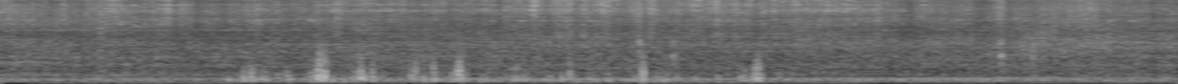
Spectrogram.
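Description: Land Rover Defender engine running steadily at low speed, heard from inside the cab, with a string of short knocks and rattles between about one and a half and five seconds in.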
